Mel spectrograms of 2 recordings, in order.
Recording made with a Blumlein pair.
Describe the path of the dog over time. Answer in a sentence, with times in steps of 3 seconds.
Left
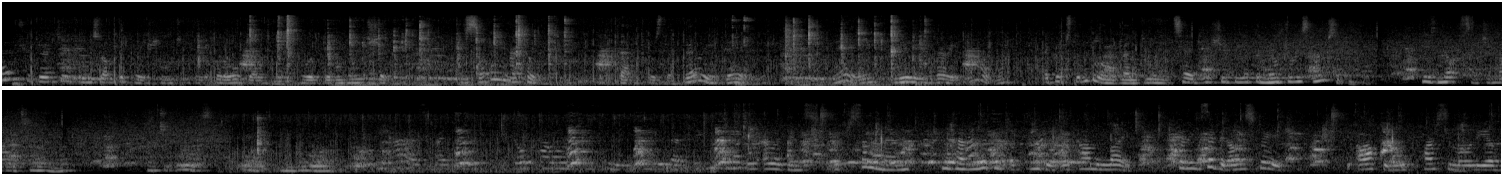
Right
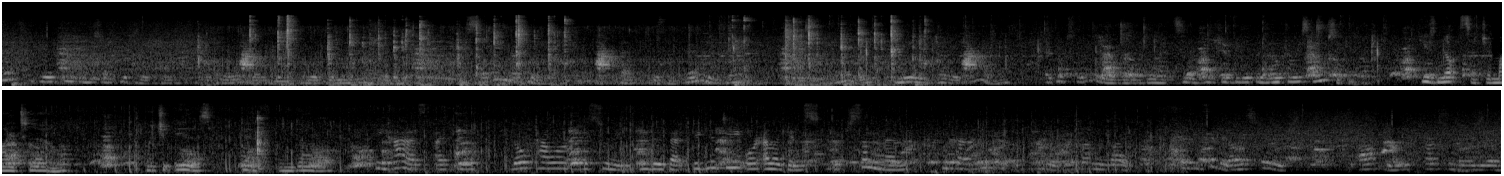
In this clip you hear the dog on the right from 0 s, in the centre from 18 s and on the left from 21 s.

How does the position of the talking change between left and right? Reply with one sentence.
In this clip you hear the talking move from left to right and back again.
